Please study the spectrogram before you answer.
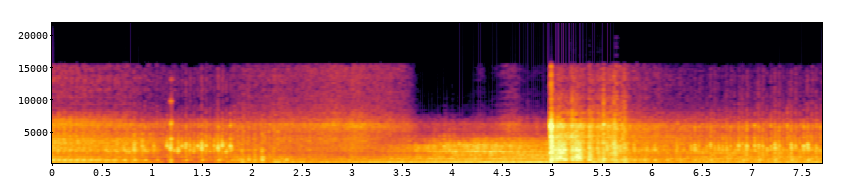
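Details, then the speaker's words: Diesel engine after injection pump timing retarded to cure long cranking and weak pickup under load: brief crank, catches cleanly and settles into even diesel clatter at idle; starting now fine. "Starting में गाड़ी बिल्कुल सही हो गई है दोस्तों।"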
